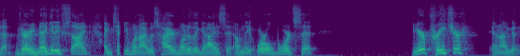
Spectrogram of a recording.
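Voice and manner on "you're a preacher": louder, higher mock incredulity; incredulous question. Board member to new hire, incredulous question. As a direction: question it loudly, pitched up in disbelief.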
